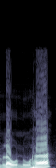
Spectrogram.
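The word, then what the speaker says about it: لَوْنُهَا: Kemudian pelafal launuha, lembutkan pelafalannya dalam launuha karena ada huruf waw yang sukun didahului dengan fathah. Ha ada mad tabi'i, panjangnya 2 harokat.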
